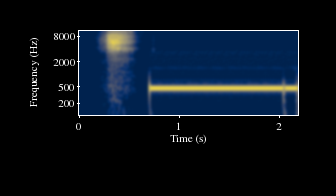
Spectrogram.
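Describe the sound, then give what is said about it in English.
A telephone dial tone sounds while a call is being placed. A short burst of hiss comes first, then a steady, loud, unbroken tone that continues to the end. “Let's give this guy a call.”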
